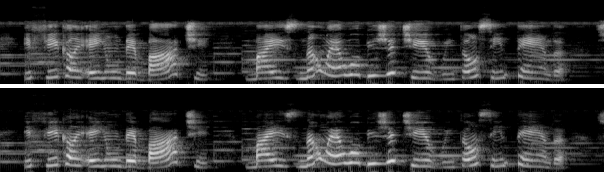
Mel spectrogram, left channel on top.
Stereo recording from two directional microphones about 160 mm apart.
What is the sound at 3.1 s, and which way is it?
A woman's voice, 25° left (ahead or behind).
